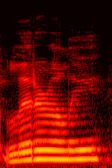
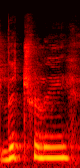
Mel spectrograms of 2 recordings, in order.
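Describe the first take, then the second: First: It is said with an American accent. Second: It is said with a British accent. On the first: "in American English" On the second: "in British English"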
